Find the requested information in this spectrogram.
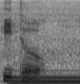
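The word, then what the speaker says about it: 人: The first character, which on its own is pronounced hito, refers to an individual human being, the focus of modern Western philosophy.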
